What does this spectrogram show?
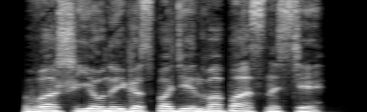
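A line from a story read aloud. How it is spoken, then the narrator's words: Shouting over shoulder. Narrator (Russian): крикнул через плечо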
